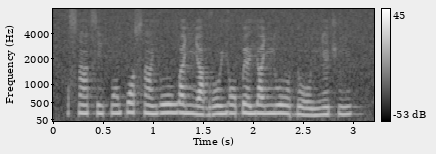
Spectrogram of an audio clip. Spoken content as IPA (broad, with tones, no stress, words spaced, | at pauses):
sã˧si˨pɔ̃˦ pɔ˦sã˧ joː˦wa˧ɲa˨ɡoː˧ jɔ˧ɓɛ˧ ja˦ɲoː˦˨ ɗoː˨ ɲɛ̃˧ʃĩ˨˦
